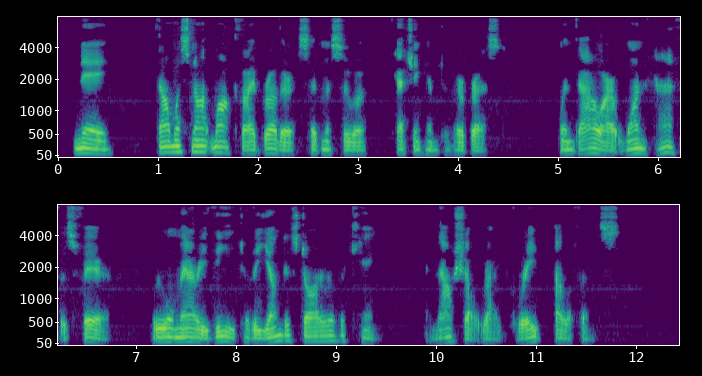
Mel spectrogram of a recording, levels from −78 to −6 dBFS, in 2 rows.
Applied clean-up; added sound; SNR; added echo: none; none; none; none.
